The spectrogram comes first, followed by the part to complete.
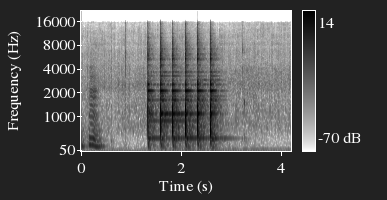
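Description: A wooden spatula tapped six times in quick succession, about four a second, against the rim of an enamelled cast-iron pot, each knock leaving a ringing note that fades out soon after the last tap.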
